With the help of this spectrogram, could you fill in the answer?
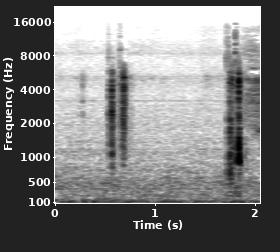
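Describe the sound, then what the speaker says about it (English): A computer keyboard is typed on in two quick clusters of faint clicking keystrokes, near but quiet, separated by a pause of soft room noise and no speech. "I don't mean to be typing while I'm on my podcast."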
